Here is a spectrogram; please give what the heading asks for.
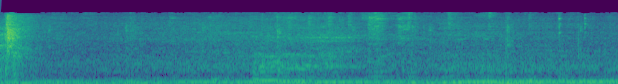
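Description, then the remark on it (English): A police car drives past at low speed without its lights on, its engine a steady low rumble that holds throughout, with no siren. Faint muffled voices sit underneath. “There's another officer without lights on going by right now.”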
